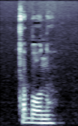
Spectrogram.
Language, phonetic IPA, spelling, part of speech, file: Polish, [kaˈbɔ̃na], kabona, noun, LL-Q809 (pol)-kabona.wav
